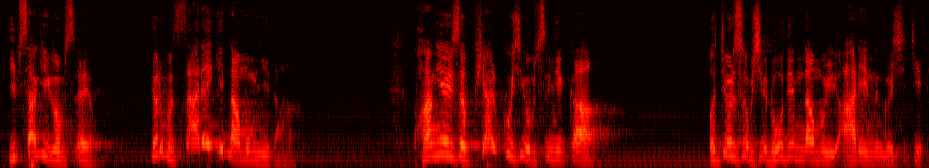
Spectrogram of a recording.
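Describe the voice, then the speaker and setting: Husky-voiced pastor preaching, lively pitch. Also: male voice. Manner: conversational preaching, addresses congregation directly. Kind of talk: sermon. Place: church sanctuary.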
